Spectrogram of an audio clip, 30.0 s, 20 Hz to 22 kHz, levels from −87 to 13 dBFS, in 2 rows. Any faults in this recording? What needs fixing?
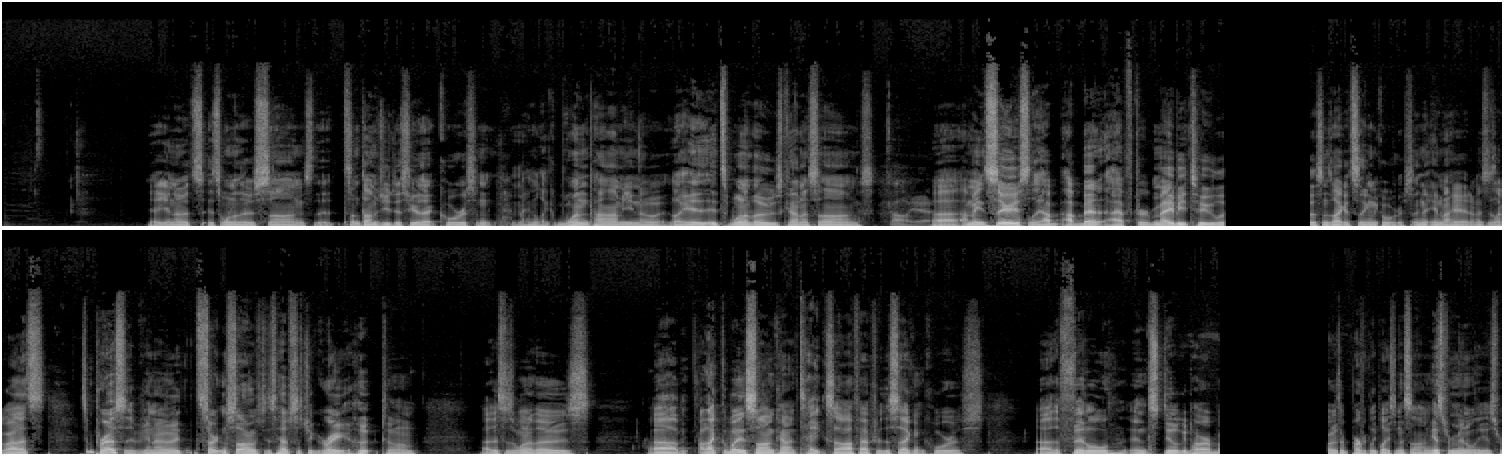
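Playback stall: the player likely ran out of buffered data or had its output thread blocked, so the speech stops mid-flow for about 0.86 s from 12.21 to 13.08 s, right after "after maybe two", and for about 1.09 s from 27.16 to 28.25 s.

Time-compressed catch-up: after each stall the player shortens its backlog by cutting out short slices and cross-fading the joins. The speech sounds hurried at normal pitch, at 1.15 times speed from 13.08 to 16.08 s, ending at "you know", and at 2 times speed from 28.25 to 29.33 s, after "fiddle and steel guitar".

To prevent both, give the playback thread priority and a deeper buffer so it never starves, and cap catch-up speed or spread it over a longer time.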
